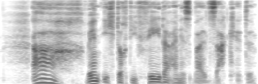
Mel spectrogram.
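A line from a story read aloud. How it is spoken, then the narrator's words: Sighing. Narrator (German): sagte er seufzend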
